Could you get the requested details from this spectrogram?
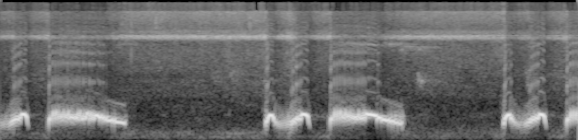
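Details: Spotted dove calling as a lure to bring other doves: mellow coo phrases, each a clipped doubled note then a sustained, gently descending coo, repeated about every two seconds in quiet surroundings.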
